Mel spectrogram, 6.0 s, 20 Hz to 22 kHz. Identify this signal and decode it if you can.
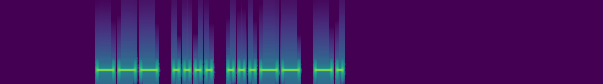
Morse code, heard as a keyed tone, about 22 wpm, 700 Hz. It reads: OH3N
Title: DXCC-100 Call Signs - 4 Characters - Repeated 3x - 22wpm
